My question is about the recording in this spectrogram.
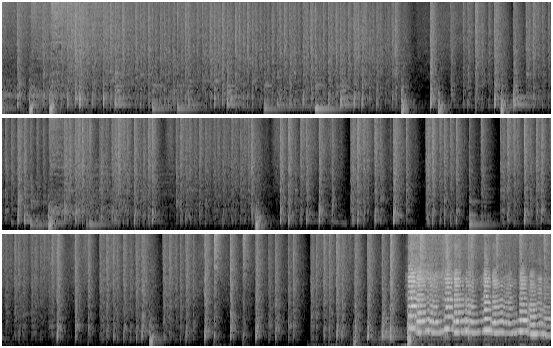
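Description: Drum kit played solo: fast snare strokes and tom fills, with heavy bass-drum hits every few seconds.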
